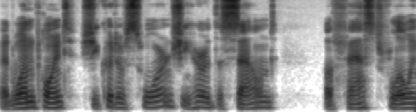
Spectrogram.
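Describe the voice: The background is silent. What plays is plain reading aloud.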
